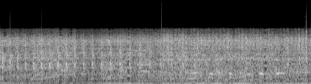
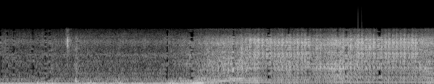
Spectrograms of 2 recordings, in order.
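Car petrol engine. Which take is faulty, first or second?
first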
